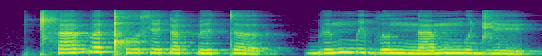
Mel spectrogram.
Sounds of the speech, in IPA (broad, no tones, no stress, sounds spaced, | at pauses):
ǀʰ œ b œ ǃʰ u s y ɗ œ k͡p ʉ tː ɵ | b ʉ mː i b l u nː œ mː u d͡ʑ y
